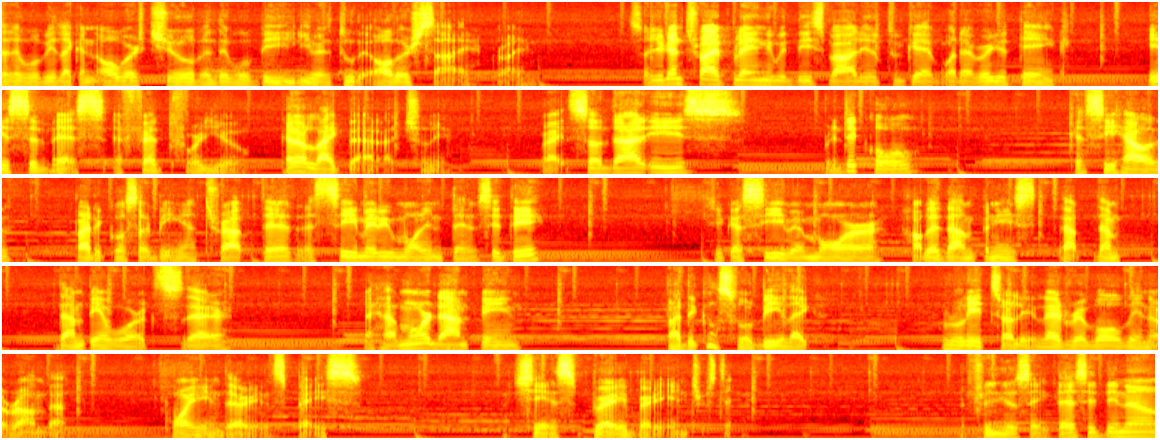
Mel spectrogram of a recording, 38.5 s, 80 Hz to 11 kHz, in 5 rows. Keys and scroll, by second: 0.9 ctrl+s, 2.3 ctrl+x.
